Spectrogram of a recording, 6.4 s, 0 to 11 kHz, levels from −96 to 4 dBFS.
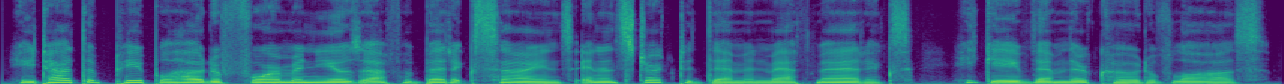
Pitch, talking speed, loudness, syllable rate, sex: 180 Hz, 215 wpm, -16 LUFS, 5.4 syllables/s, female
